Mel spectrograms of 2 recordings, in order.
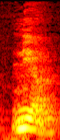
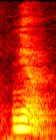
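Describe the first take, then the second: Both takes have the same delivery.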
